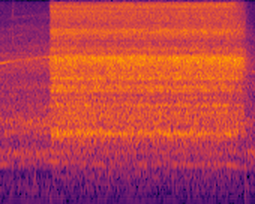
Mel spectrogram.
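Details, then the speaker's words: Sanitaire/Shark upright vacuum with no suction: a sudden loud hiss of escaping air over the motor for about two seconds as the spring-loaded suction relief valve opens because the hose is clogged. "And so if you ever hear that little sound, it sounds like air is escaping, that's what's going on. You got a clog."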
